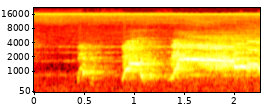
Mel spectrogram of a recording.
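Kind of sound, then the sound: human body sound, woman screaming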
